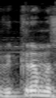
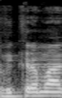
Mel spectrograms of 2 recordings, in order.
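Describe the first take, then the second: First: The word ends on the consonant without extra vowel. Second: The word ends with an added final 'a' vowel. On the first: It is the Hindi pronunciation. The speaker calls it right. "हिंदी में बात करते हैं ना" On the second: It is the anglicized pronunciation. The speaker calls it wrong. "ए आगे ए लगा देंगे, उसको विक्रमा कर देंगे"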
